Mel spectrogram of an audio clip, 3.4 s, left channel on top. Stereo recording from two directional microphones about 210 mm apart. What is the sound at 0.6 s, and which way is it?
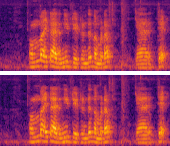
A woman's voice, 15° left (ahead or behind).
